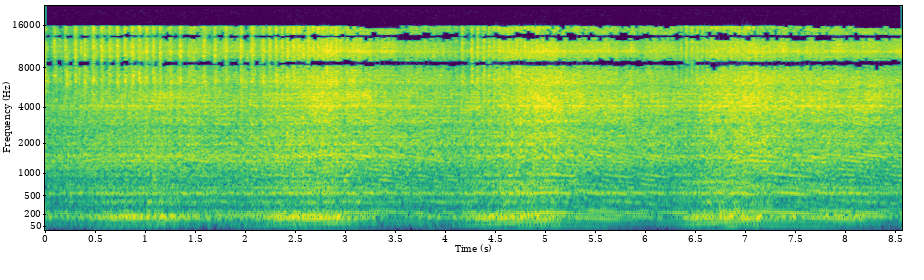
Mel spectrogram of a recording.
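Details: 1974 US-made Mercury 4 hp single-cylinder two-stroke outboard, revived after long storage, running in a test tank after reassembly: steady buzz, revs swelling and easing every couple of seconds with clean even firing; normal running.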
